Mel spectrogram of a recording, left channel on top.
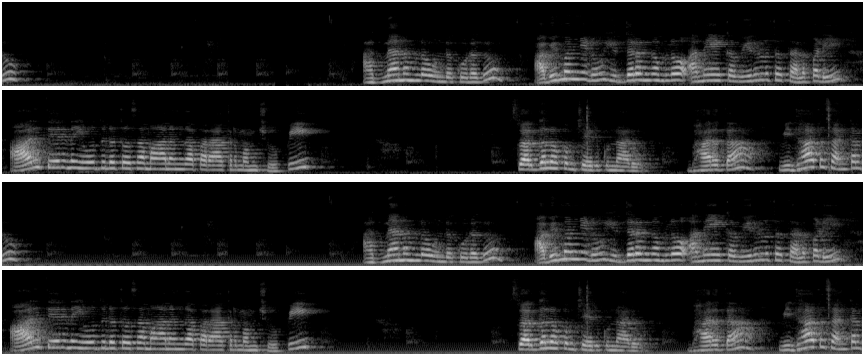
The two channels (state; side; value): noise; right; hum, 24 dB below the sound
